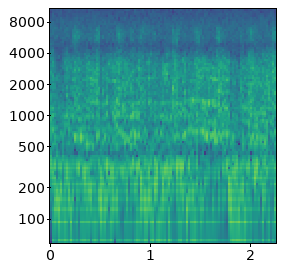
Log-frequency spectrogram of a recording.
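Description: A samba school's bateria drumming a fast, steady samba beat with the samba-enredo sung over it.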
